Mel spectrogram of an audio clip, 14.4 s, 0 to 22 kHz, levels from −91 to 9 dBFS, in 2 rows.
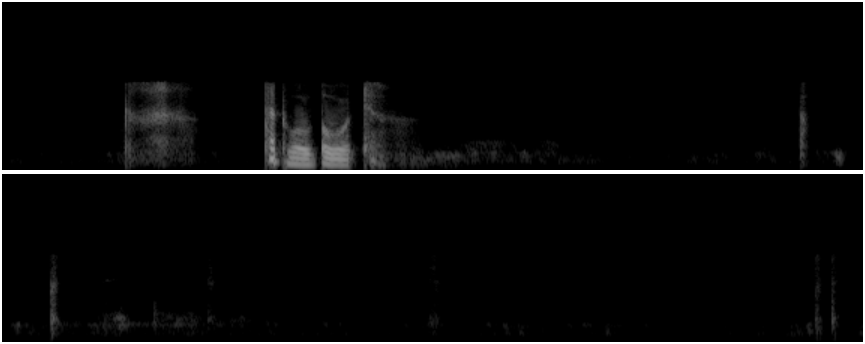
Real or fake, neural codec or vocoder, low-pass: fake; codec, 16 kHz, 0.5 kbps, FunCodec, trained on LibriTTS, 25 frames a second; 3.6 kHz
